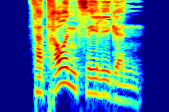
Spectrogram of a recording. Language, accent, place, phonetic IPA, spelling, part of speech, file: German, Germany, Berlin, [fɛɐ̯ˈtʁaʊ̯ənsˌzeːlɪɡn̩], vertrauensseligen, adjective, De-vertrauensseligen.ogg
- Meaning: inflection of vertrauensselig: 1. strong genitive masculine/neuter singular 2. weak/mixed genitive/dative all-gender singular 3. strong/weak/mixed accusative masculine singular 4. strong dative plural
